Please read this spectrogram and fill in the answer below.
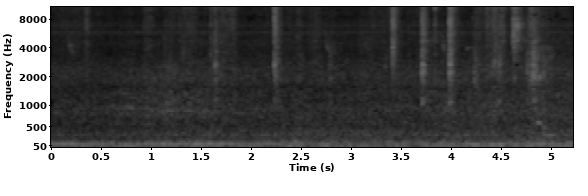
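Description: Aluminium step ladder clicking and knocking under a man's feet and hands as he climbs it, a scatter of short, sharp clicks over a steady low rumble.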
